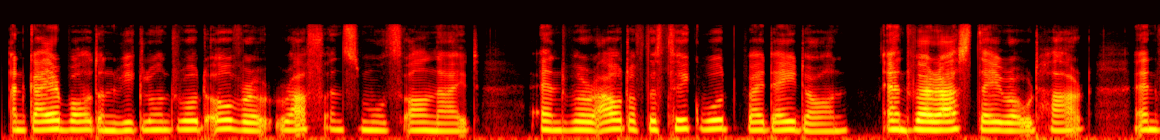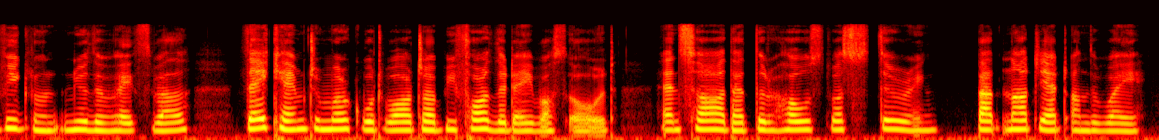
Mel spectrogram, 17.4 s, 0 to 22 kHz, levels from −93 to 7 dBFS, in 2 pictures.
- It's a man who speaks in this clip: No, female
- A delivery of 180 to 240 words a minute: Yes, average, 190 wpm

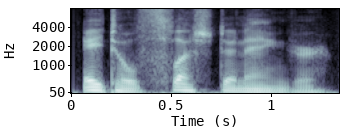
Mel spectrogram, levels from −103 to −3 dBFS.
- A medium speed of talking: Yes, average, 180 wpm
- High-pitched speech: No, very low, 90 Hz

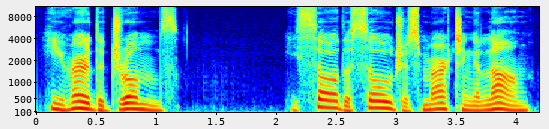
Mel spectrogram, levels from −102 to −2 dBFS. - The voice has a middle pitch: Yes, medium, 165 Hz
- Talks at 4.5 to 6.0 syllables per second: No, 4.0 syllables/s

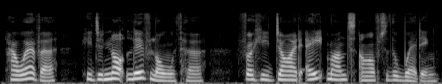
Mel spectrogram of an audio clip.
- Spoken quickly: Yes, fast, 215 wpm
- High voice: Yes, high, 205 Hz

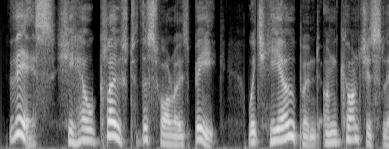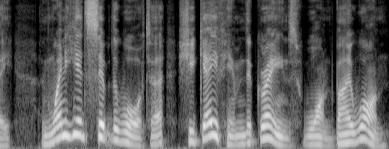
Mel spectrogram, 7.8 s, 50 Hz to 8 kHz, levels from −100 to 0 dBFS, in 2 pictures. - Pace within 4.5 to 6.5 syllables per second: Yes, 5.5 syllables/s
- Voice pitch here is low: No, medium, 150 Hz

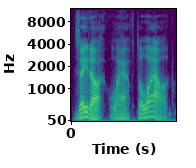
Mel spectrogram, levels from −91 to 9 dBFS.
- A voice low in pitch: Yes, low, 120 Hz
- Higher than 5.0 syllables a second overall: No, 4.4 syllables/s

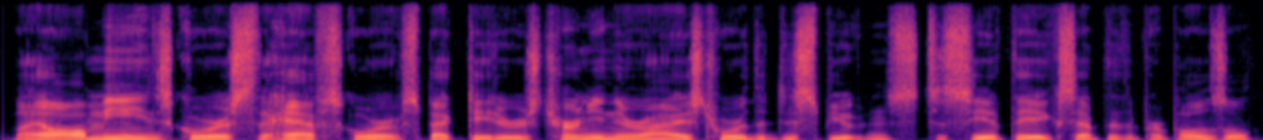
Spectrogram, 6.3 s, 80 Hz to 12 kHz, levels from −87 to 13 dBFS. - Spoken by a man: Yes, male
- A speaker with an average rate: No, fast, 210 wpm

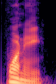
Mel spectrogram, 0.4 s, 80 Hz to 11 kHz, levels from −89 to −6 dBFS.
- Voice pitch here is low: Yes, low, 105 Hz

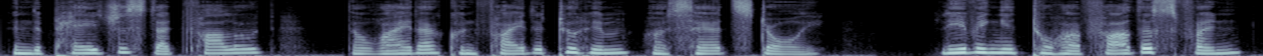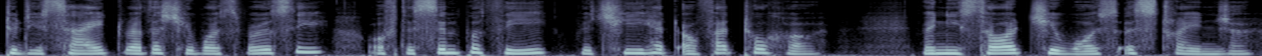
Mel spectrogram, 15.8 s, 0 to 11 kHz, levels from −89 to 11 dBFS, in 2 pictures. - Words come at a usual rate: Yes, average, 155 wpm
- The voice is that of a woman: Yes, female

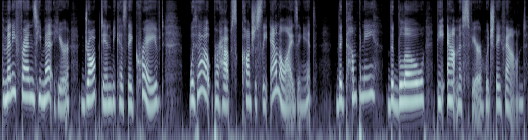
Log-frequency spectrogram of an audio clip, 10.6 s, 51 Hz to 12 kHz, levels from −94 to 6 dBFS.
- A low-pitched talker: No, high, 230 Hz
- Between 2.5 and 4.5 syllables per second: No, 4.9 syllables/s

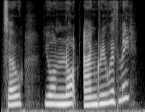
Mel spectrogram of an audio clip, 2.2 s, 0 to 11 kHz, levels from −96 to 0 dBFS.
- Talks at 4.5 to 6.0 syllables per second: Yes, 5.0 syllables/s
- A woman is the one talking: Yes, female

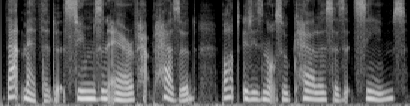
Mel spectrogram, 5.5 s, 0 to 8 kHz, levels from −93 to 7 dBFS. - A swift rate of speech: No, average, 175 wpm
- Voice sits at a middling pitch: No, high, 200 Hz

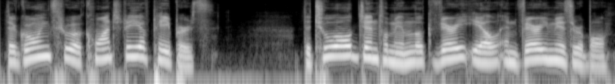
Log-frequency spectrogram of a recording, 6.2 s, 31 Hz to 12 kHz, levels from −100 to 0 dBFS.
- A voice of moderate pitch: Yes, medium, 165 Hz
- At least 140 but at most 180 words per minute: Yes, average, 165 wpm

